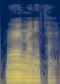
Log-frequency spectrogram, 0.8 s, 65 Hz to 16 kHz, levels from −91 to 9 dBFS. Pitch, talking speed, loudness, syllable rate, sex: 95 Hz, 240 wpm, -16 LUFS, 8.2 syllables/s, male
